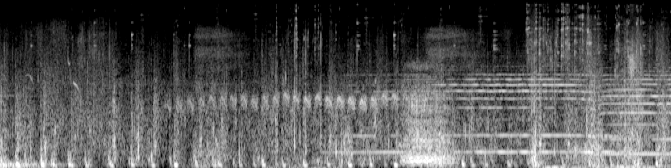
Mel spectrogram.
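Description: A horse in Red Dead Redemption Online walks with soft, quiet clip-clopping hooves near a camp, followed by a drawn-out whinny and faint ambient wildlife.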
